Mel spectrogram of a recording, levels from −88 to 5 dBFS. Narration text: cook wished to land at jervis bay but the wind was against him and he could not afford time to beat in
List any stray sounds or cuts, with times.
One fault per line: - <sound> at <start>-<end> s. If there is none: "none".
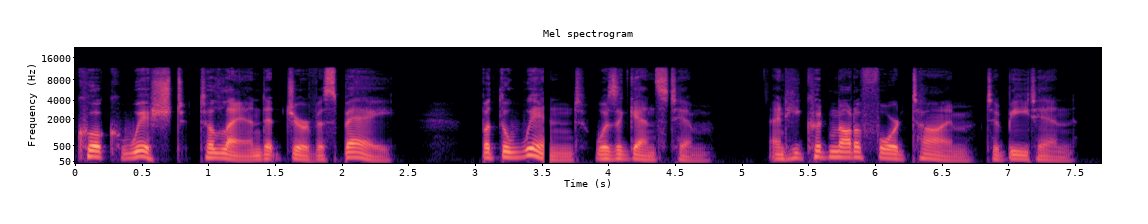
- dropout at 3.5-3.6 s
